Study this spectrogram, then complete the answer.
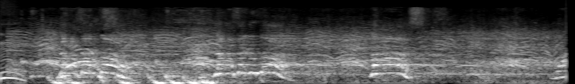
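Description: Thousands of people at a political rally in Bulacan shout and cheer together, a loud, dense crowd roar with rising whoops and bellowed cries that swell and fade across the whole stretch.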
